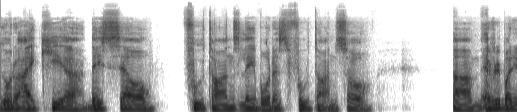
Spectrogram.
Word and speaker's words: futon: So the next word is futon, or as pronounced in Japan, futon.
